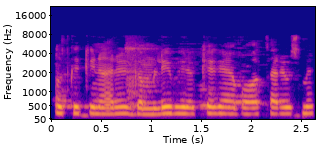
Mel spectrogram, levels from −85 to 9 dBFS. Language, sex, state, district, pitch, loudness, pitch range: Hindi, female, Uttar Pradesh, Gorakhpur, 230 Hz, -16 LUFS, 220-235 Hz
